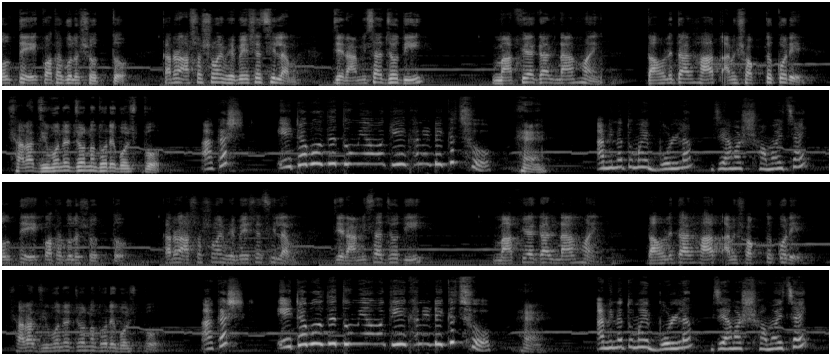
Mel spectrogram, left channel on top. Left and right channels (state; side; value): normal; both; correlation 0.34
